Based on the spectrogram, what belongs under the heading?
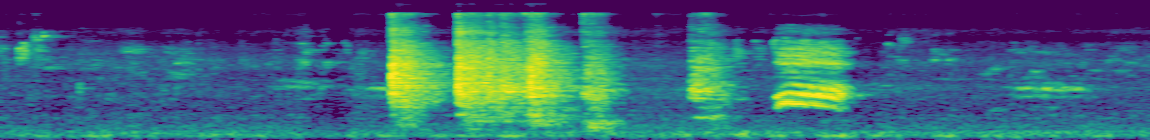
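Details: Common myna, a shy wild-natured bird of the subcontinent frequenting yards and kitchens, producing a burst of loud harsh noisy squawks followed by a clearer descending gurgling note and a soft whistle.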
